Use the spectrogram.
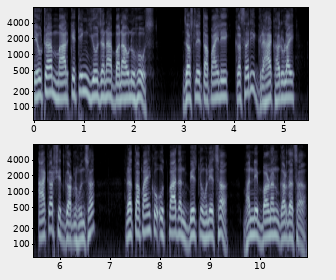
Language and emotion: Nepali, neutral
